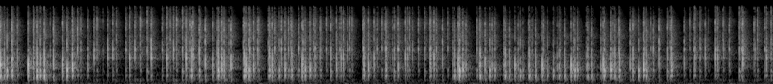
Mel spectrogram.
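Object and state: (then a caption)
Glass tablet screen tapped with fingernails. Long red nails tap rapidly on the large flat glass screen of an iPad held in both hands in a teal and brown plastic case. Dense, fast clicky ticks with a bright, crisp top and almost no low end, each tap dying out almost instantly.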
